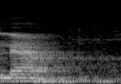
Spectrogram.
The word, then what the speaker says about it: lamb: Like this, lamb. L-A-M-B, lamb. On 3rd line, second word, lamb. B is silent.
